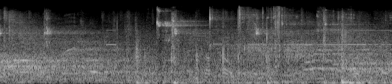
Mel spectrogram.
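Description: Fencing blades clash.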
